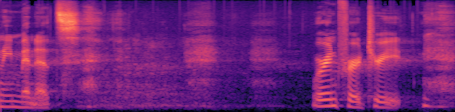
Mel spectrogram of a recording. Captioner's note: audience laughing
